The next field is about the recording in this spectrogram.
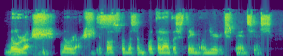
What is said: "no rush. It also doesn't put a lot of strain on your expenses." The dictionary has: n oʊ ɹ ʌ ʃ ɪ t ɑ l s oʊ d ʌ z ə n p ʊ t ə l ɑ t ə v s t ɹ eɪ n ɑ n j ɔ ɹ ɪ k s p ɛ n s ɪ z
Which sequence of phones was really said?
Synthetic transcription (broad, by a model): n oʊ ɹ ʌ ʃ ɪ t ɑ l s oʊ d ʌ s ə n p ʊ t ə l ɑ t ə s t eɪ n ɑ n j ɔ ɹ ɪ k s p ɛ n s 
